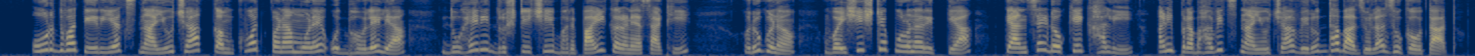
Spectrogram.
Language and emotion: Marathi, neutral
